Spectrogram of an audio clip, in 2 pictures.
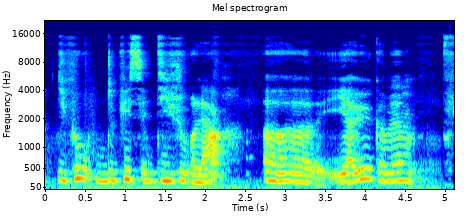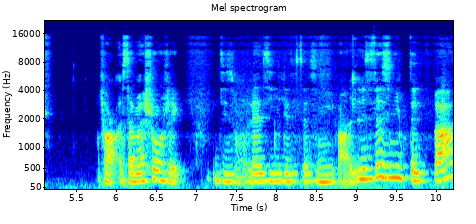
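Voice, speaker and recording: Speaking at a very slow pace, a woman uses a medium pitch with ordinary pitch variation and a somewhat breathy sound. She leaves long, frequent pauses. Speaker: vlogger. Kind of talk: casual vlog talk. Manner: halting.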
